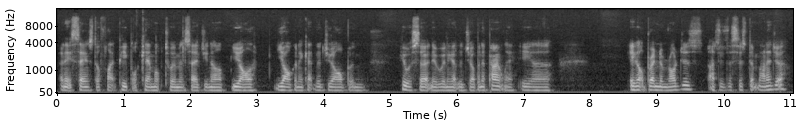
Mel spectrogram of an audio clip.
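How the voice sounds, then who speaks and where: A man's voice: lowish voice, level tone, quick pace, vocal fry, dark tone. A man from England chatting casually about football while streaming a game, rambling from point to point. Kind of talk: casual chat while gaming.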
